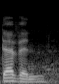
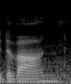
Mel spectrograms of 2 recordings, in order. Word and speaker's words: Devon: streets wrong like devon avenue you know people pronounce it devin but it's actually devon which you guys should check out i'll definitely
